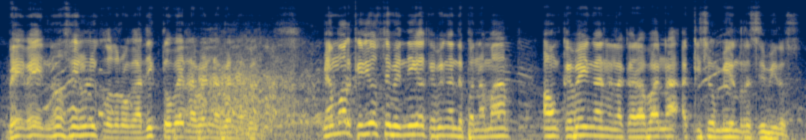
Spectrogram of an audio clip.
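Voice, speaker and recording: Working an audience in an urban public park, a male street clown comedian with a Mexican accent runs a live show full of teasing, cheeky banter. He speaks quickly in a higher voice with vocal fry, amid city noise and a surrounding crowd.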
